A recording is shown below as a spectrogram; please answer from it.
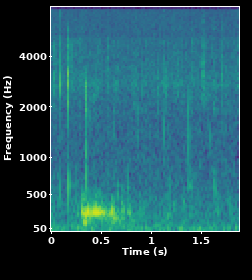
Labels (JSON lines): {"label": "biophony, growl", "recorder": "SoundTrap 600 or HydroMoth"}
